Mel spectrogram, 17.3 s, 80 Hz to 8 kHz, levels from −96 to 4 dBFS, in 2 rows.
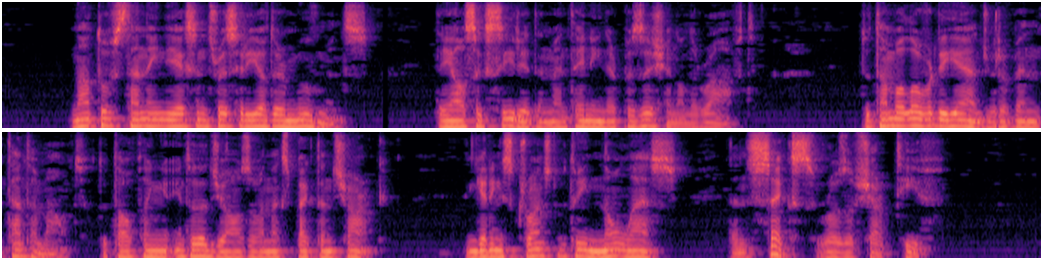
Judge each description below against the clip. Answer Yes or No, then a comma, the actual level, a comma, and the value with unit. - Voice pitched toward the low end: Yes, low, 105 Hz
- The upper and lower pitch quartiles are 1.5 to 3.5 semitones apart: Yes, average, 2.7 semitones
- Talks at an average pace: Yes, average, 160 wpm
